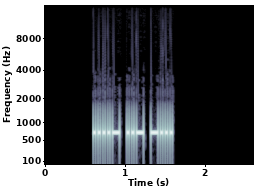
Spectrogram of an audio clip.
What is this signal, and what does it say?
Morse code, heard as a keyed tone, about 39 wpm, 700 Hz. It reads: 4UB
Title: Three Challenging Letter-Number Combinations 40wpm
